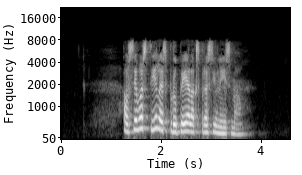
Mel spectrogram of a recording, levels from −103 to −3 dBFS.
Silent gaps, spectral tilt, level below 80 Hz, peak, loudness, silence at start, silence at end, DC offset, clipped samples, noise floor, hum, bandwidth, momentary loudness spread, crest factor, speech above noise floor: none; -4.5 dB/octave; -62 dBFS; -2 dBFS; -17 LUFS; 1.25 s; 0.95 s; under 0.1%; under 0.1%; -86 dBFS; none; 8.2 kHz; 13 LU; 18 dB; 69 dB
